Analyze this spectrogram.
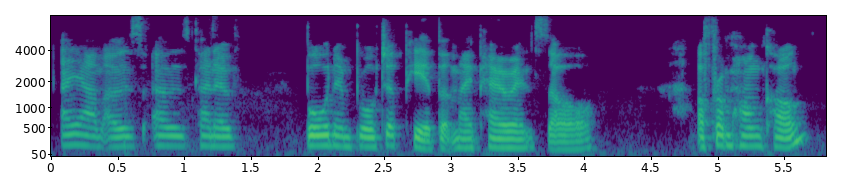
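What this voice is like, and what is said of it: Geordie Newcastle accent. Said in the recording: “your accent, are you Newcastle like Geordie born and bred?”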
